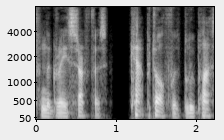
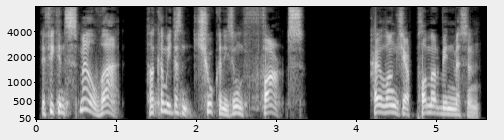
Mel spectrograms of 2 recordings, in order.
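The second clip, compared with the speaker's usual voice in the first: higher, brisk Scottish policewoman voice; PC Martin voice; 11 semitones higher than usual. Acted. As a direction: voice her as a blunt, scornful dog handler. Martin jokes about the dog.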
